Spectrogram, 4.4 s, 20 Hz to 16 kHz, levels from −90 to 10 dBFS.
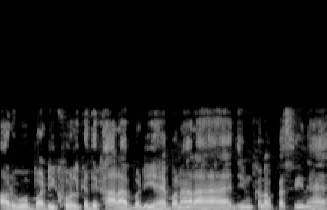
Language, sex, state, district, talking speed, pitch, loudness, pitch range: Hindi, male, Bihar, Sitamarhi, 275 wpm, 145 Hz, -15 LUFS, 140-150 Hz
